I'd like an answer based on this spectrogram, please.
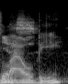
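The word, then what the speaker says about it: Laube: with Dylan lby which apparently that's the proper way of pronouncing his name is lby I learned that trying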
